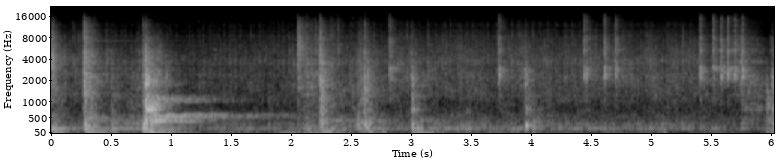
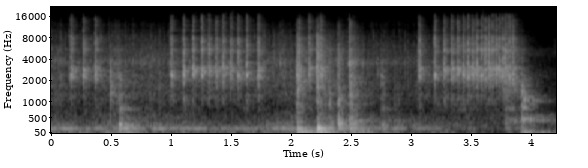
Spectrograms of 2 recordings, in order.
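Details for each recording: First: 2020 Specialized Fuse 27.5+ with a Shimano Deore Shadow Plus 10-speed rear derailleur, after backing off the H limit screw: crisp, isolated clicks as the chain drops onto each cog, with no chatter or rubbing. Shifting is now properly adjusted. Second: 2020 Specialized Fuse 27.5+ with a Shimano Deore Shadow Plus 10-speed rear derailleur: the H limit screw is overtightened, so the chain rubs the next cog with bursts of metallic ticking and clatter when shifting.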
